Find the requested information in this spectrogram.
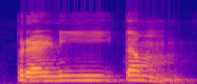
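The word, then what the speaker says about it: प्रणीतम्: Venkata, Venkata, Nayaka Pranitam. Venkata Nayaka Pranitam. So this ni is dirgha. So you have to extend a little bit.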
